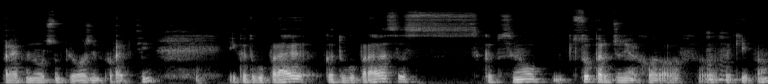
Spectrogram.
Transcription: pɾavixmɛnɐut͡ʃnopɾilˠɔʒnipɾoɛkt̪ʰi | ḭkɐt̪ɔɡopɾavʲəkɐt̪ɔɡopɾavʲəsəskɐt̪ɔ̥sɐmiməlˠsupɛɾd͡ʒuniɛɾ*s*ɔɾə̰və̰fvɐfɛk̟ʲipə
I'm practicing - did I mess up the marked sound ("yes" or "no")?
yes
